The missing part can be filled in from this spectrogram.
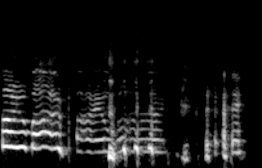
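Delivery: sobbing cry, very high, slow and drawn-out. Retelling a scene where Tony wakes from a dream: imitating Tony crying.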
